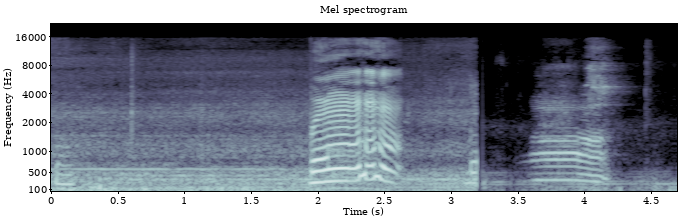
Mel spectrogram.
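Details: Cows on a village farm walking back to the barn in the afternoon; two harmonic moos, a loud one near the middle and a shorter, fainter one near the end, over a steady low hum.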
